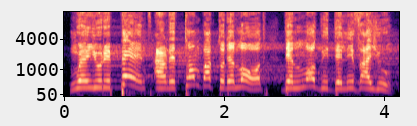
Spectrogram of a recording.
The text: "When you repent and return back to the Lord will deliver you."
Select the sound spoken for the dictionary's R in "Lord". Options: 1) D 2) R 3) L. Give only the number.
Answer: 3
